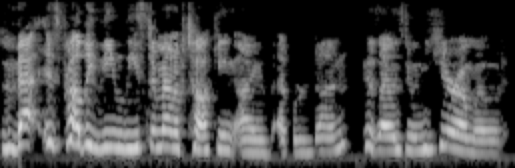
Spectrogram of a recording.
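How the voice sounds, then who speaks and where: A woman's voice: a little high, normal speed. A woman co-hosting a casual gaming podcast, candid and swearing casually. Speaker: podcast co-host. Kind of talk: casual chat. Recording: dull lo-fi podcast audio.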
